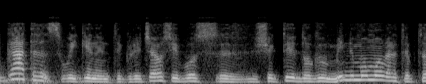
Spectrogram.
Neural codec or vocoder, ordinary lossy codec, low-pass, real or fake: codec, 16 kHz, 0.4 kbps, LongCat-Audio-Codec; Opus, 24 kbps; 7.2 kHz; fake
